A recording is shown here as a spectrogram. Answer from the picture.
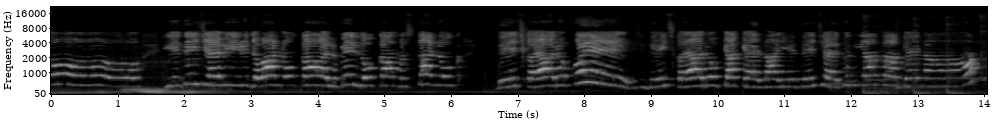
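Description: A young girl singing a song unaccompanied, in sustained phrases with a short pause about six seconds in.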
